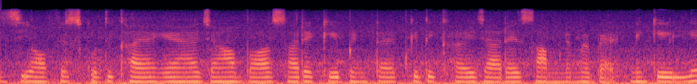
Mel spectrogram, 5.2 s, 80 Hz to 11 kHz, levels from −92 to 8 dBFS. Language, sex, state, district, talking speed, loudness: Hindi, female, Punjab, Pathankot, 240 wpm, -15 LUFS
